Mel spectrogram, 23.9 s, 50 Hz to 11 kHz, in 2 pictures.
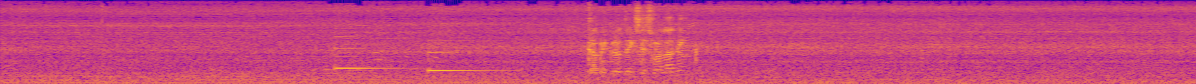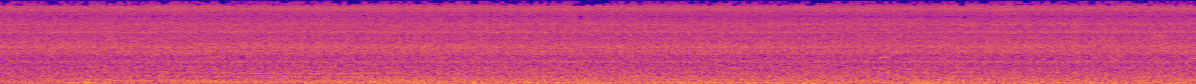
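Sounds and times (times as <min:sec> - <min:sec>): turboprop engines droning: 0:00.0 - 0:23.9
low hum: 0:03.0 - 0:05.9.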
